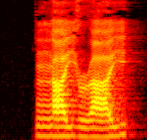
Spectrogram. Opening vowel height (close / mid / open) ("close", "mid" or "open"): open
